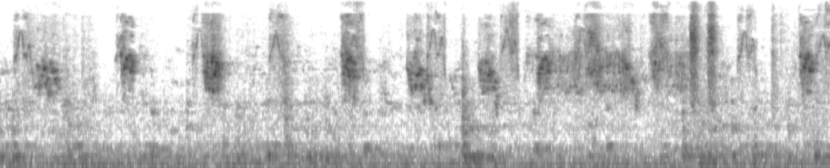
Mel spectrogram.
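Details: Budgerigar (Melopsittacus undulatus), begging call: chick begging for food from parents.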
